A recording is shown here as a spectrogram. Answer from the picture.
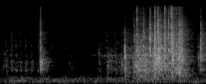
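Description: A single click, then about a second in, the paper wrapper of a sterile gauze packet being torn open with a loud rustle lasting most of a second.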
